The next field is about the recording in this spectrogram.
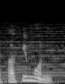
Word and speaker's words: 防人: ああこれでね、防人と書いて先森って。そうそうそうそう。う俺も読まれへん。防ぐ人って書いて、まあ、先森と読むんだけども、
